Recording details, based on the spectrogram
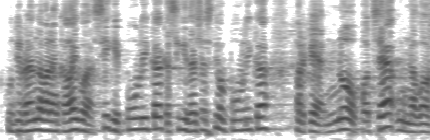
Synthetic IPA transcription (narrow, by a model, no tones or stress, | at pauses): kunt̪inuaɛnd̪əmənaŋkəlajɣwəsiɣipuβlikəkəsiɣiðəʒəst̪jopuβlikəpəɾkɛnopɔt̪sɛɾʔunːəɣ̞ɔ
